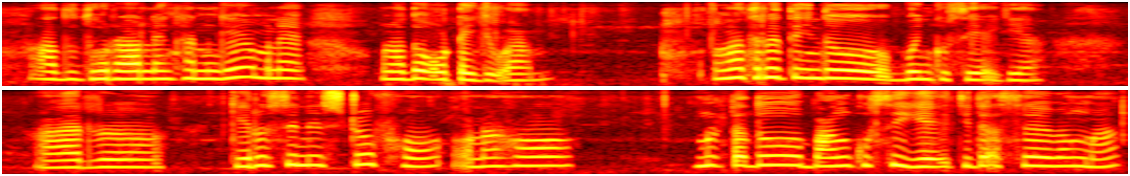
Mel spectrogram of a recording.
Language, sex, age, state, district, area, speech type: Santali, female, 18-30, West Bengal, Jhargram, rural, spontaneous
